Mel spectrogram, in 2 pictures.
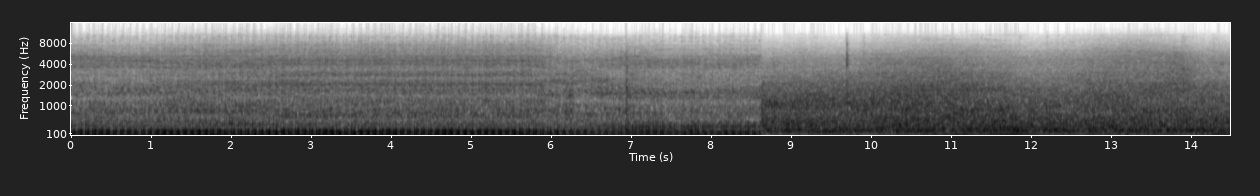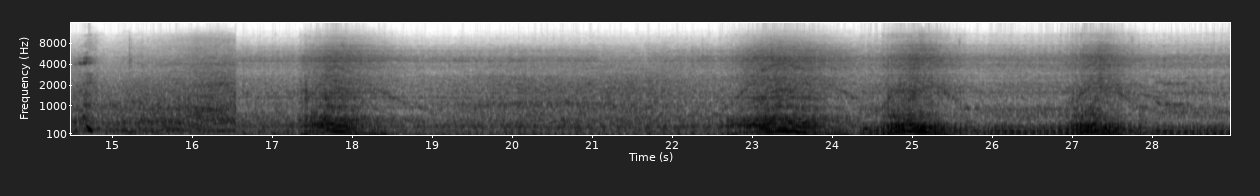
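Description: Suzuki SV650's 645 cc V-twin running through a new LeoVince GP Dual exhaust, end baffles in place. It idles steadily, then is revved in four short throttle blips, each rising and falling back to idle. There is a single sharp click about halfway through.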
